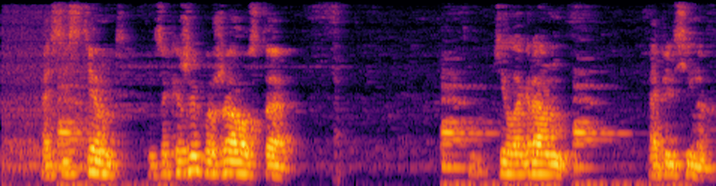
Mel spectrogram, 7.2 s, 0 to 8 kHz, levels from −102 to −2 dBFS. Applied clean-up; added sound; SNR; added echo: classical method WPE with log-MMSE.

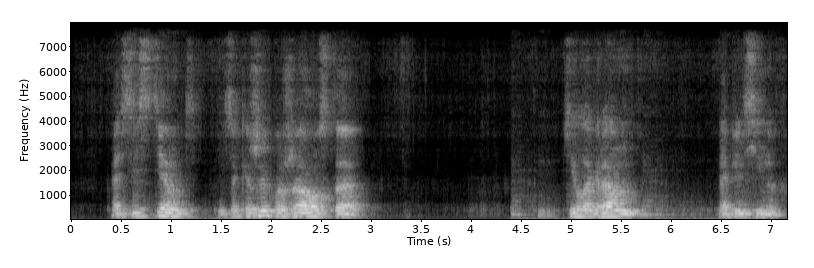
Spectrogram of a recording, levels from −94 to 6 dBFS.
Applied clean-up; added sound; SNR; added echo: neural separator model SepFormer DNS4.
